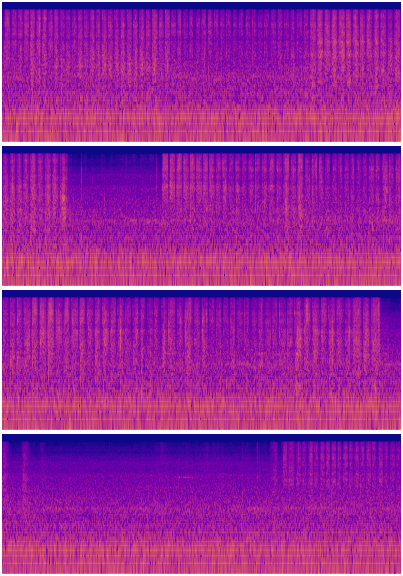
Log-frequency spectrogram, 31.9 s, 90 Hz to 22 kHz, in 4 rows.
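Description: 400-grit sandpaper rubbed by hand over the fret ends along the edge of a guitar fretboard, in quick back-and-forth strokes that round over and smooth the fret ends. The strokes pause briefly about nine seconds in and are lighter for the last six seconds.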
